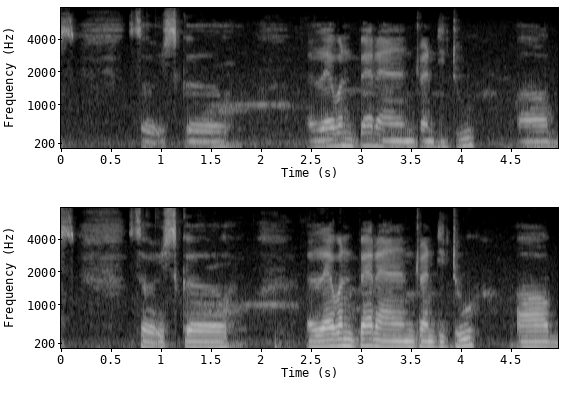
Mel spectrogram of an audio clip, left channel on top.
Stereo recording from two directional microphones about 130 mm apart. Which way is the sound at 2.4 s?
90° right.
